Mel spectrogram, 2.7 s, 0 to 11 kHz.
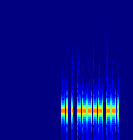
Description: Morse code, heard as a keyed tone, about 42 wpm, 700 Hz. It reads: NE0G
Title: USA Call Signs - 4 Characters - 6x Character Spacing - 45wpm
